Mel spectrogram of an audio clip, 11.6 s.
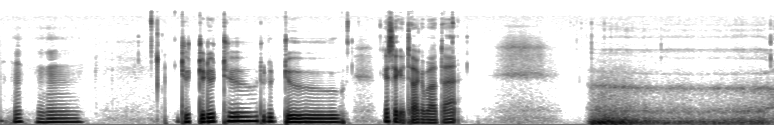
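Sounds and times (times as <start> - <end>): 
speech: 0.2 - 1.3, 2.7 - 7.0
breath blowing into the microphone: 8.8 - 11.6.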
